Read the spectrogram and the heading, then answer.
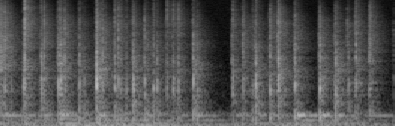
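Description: Shuffling of a large deck of cards: quick, crisp runs of papery taps and flutters repeat steadily throughout, moderately quiet and without talk.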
